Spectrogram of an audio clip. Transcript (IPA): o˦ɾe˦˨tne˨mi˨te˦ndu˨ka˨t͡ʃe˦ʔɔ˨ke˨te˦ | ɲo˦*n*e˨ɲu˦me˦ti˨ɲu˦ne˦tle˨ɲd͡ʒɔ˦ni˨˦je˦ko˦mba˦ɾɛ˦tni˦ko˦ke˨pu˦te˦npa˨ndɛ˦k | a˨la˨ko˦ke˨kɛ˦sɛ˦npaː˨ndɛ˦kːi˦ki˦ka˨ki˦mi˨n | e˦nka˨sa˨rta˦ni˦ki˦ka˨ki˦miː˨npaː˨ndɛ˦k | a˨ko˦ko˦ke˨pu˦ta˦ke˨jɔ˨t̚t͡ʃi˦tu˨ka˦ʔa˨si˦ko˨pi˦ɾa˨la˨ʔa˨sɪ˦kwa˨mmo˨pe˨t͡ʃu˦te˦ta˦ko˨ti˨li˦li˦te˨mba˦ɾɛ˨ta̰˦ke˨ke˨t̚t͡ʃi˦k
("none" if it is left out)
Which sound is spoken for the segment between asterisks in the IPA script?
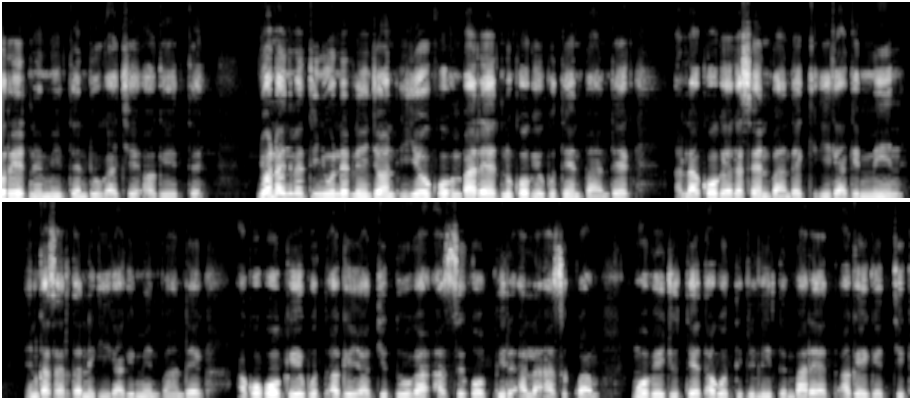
n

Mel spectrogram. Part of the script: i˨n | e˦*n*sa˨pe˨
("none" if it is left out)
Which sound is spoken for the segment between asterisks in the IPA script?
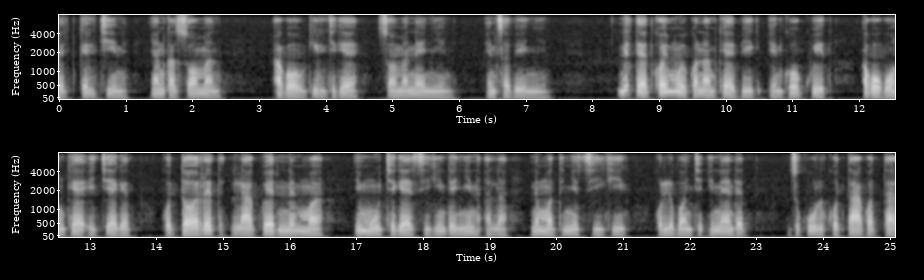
n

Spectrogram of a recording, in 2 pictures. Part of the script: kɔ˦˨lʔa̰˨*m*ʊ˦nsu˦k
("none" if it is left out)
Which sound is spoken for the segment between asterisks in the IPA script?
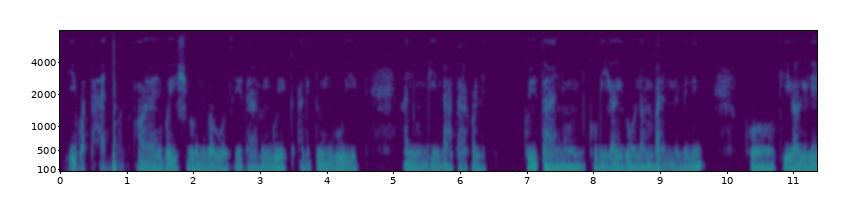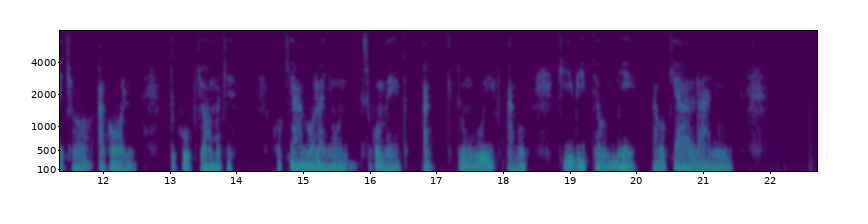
ɲ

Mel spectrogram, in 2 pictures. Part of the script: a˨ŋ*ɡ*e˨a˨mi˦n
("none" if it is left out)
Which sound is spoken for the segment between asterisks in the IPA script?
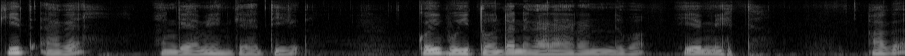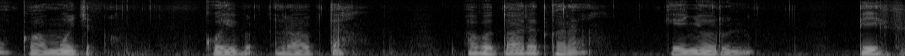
ɡ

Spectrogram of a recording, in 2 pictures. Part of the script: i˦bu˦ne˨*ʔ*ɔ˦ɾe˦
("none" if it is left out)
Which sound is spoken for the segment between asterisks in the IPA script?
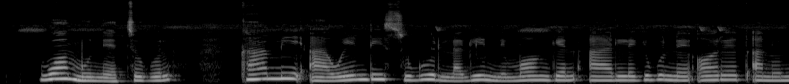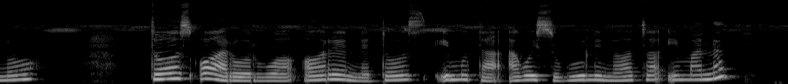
ʔ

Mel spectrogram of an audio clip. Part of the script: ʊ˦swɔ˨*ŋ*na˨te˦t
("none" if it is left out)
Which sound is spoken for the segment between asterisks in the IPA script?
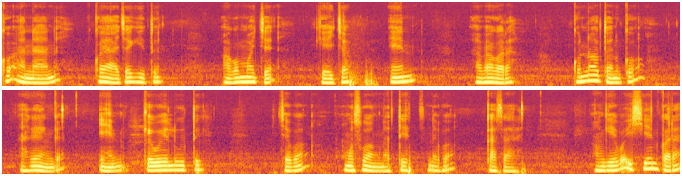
ŋ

